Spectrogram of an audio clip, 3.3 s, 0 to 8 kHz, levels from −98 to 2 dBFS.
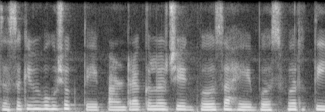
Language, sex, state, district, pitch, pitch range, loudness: Marathi, female, Maharashtra, Sindhudurg, 215 Hz, 195-225 Hz, -13 LUFS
